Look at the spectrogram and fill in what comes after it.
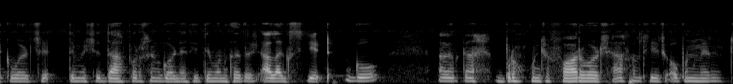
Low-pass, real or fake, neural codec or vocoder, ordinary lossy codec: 7.2 kHz; real; none; none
